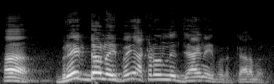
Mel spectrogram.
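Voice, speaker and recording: A man's voice: high-pitched, big pitch swings, racing. A man with a Telugu accent preaching a sermon in a church, asking the congregation questions and acting out quotes along the way. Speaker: pastor. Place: church hall.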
